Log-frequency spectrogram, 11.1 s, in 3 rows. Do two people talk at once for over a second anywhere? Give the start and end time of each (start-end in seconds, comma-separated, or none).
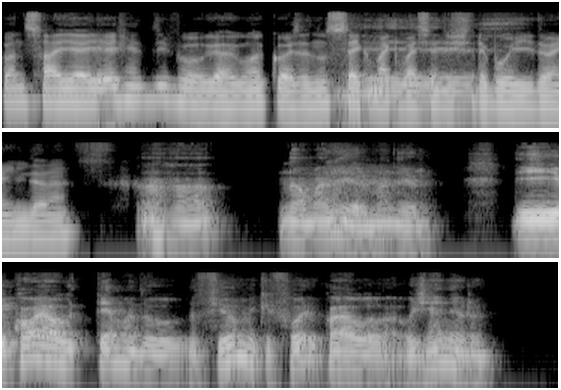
2.2-3.5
